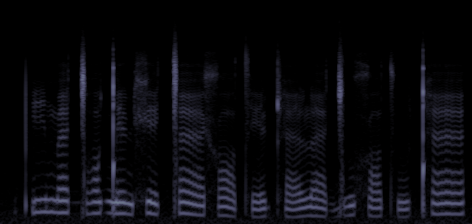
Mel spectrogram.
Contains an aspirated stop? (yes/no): yes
